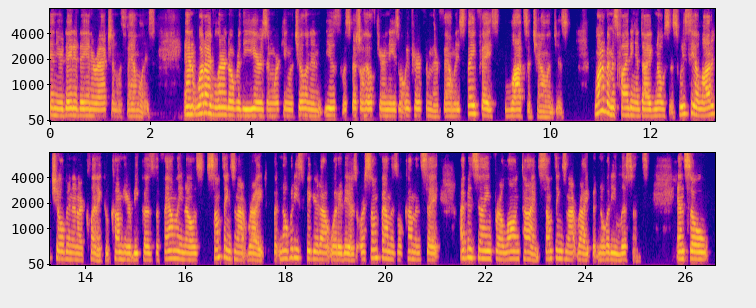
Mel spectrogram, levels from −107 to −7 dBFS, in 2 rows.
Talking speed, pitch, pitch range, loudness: 205 wpm, 180 Hz, 170-200 Hz, -21 LUFS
